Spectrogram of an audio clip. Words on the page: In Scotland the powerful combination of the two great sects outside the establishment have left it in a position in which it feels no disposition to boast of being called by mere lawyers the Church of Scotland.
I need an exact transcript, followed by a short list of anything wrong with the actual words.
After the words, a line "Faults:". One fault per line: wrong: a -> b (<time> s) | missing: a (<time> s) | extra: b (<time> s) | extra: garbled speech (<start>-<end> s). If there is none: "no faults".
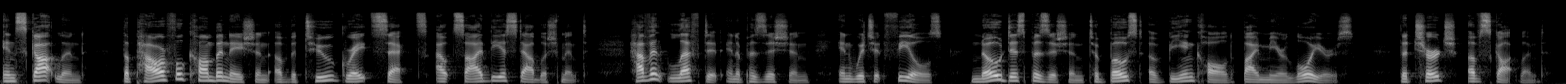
In Scotland the powerful combination of the two great sects outside the establishment haven't left it in a position in which it feels no disposition to boast of being called by mere lawyers the Church of Scotland.
Faults:
wrong: have -> haven't (6.3 s)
